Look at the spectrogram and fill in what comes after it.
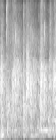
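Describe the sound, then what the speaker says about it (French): An audience at a panel discussion claps briefly, a short burst of dense applause with a voice faintly mixed in. "On peut l'applaudir."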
